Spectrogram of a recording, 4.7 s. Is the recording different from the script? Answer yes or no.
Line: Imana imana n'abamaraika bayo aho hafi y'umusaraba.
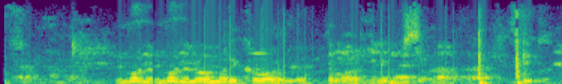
no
